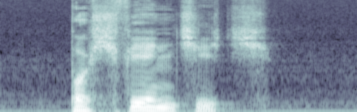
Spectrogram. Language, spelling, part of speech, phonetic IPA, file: Polish, poświęcić, verb, [pɔˈɕfʲjɛ̇̃ɲt͡ɕit͡ɕ], Pl-poświęcić.ogg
